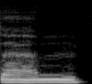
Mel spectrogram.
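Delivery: ordinary talk, nothing marked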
